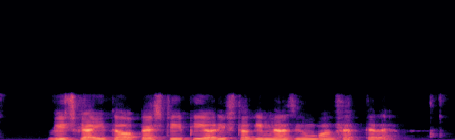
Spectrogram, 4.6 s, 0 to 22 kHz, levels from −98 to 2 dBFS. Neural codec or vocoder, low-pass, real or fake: codec, 44.1 kHz, 7.8 kbps, Pupu-Codec; 7.2 kHz; fake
